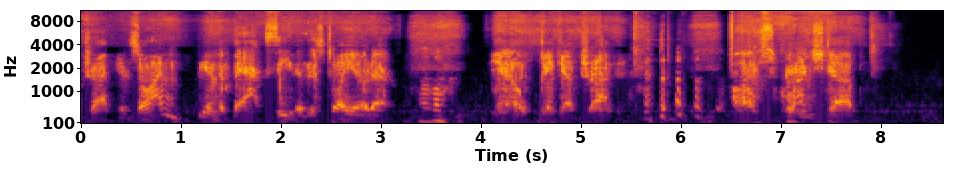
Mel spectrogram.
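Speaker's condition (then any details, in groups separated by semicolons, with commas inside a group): Laryngectomy; 6.5 days intensive care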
